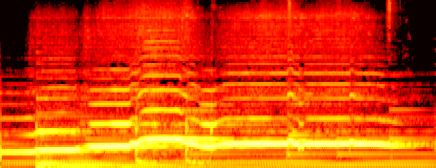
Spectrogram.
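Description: Flute playing a sustained, gliding melodic phrase in Raag Bhoopali, its pitch sliding up about a second in and back down a second later, over a steady low drone.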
